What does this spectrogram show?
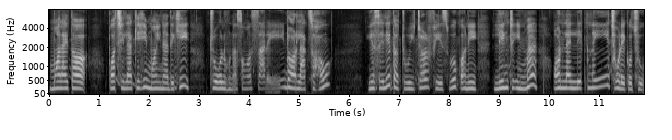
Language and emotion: Nepali, fearful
